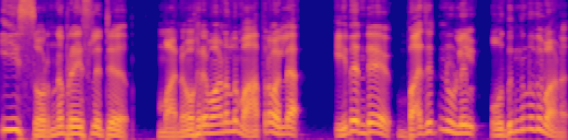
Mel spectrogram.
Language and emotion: Malayalam, happy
